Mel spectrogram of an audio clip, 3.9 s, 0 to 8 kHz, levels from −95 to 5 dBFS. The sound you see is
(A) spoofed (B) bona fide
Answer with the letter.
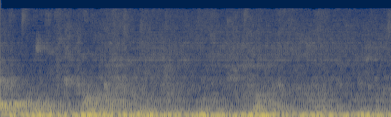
A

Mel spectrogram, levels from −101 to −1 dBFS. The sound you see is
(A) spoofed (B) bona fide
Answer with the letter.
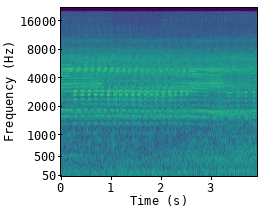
B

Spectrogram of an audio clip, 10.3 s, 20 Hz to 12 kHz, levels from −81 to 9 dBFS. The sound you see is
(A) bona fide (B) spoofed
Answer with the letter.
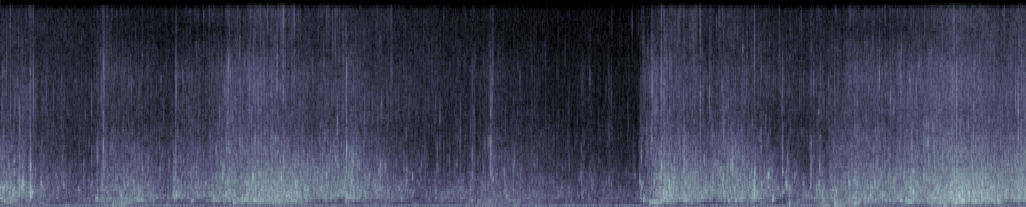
A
